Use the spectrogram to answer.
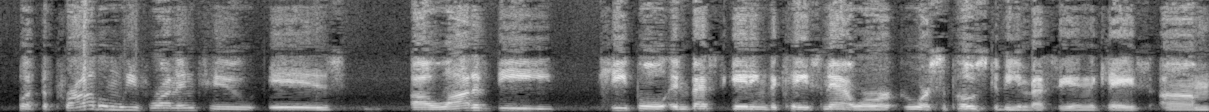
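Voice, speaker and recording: With lively intonation and a moderate pace, a man talks at a medium pitch in an unremarkable speaking voice. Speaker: author. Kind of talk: radio interview answer.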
